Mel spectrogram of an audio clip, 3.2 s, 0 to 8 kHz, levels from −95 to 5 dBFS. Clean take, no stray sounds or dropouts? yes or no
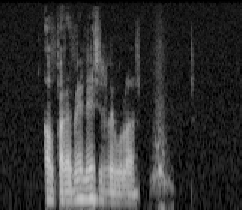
no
